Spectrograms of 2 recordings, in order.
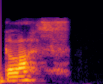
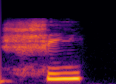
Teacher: S with a broad vowel is S, like in glass. With a slender vowel is a sh, like in she.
